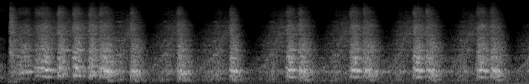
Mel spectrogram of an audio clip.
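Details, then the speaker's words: 1994 Mercedes W202 C180 cranking slowly and unevenly at about 1.5 pulses per second and never catching: fuel is present but there is no spark, caused by swapped coil pack wiring. "I am getting fuel, but there's no spark, there's no smoke coming out of there."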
